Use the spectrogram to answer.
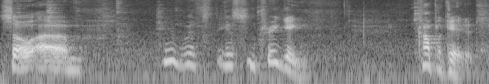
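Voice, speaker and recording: Noticeable background noise fills the clip. Against it, a man talks at a very slow pace. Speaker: retired criminology professor. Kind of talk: speech at a commemorative luncheon. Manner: halting.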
